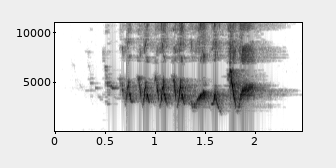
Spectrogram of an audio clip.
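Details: In Greek countryside, a common chaffinch (Fringilla coelebs) sings one bright, high phrase of quick repeated notes tumbling into a sweeping final flourish, under two seconds, with a faint click near the start.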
